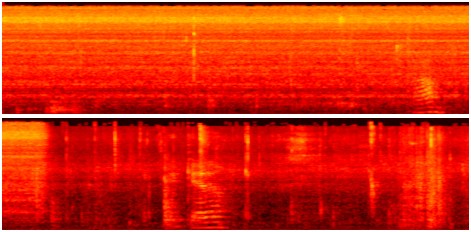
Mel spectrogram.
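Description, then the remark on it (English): A tap runs with a steady rushing hiss for about five seconds, then shuts off abruptly; brief voices are heard during and after, including what sounds like a child. “would you like some water?”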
